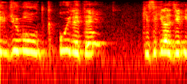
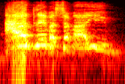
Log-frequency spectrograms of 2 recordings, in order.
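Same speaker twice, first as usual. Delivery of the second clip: soaring shout; 7 semitones higher, 9 dB louder, slower than usual. Acted. Describes burning mountain.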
